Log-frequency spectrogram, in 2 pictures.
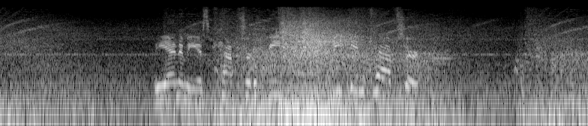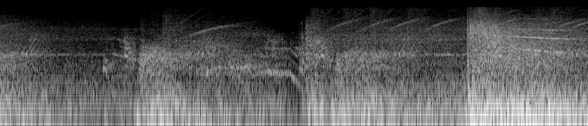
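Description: Beam rifle shots fire with sharp zaps.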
